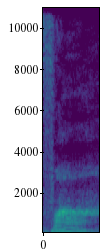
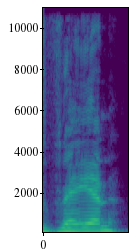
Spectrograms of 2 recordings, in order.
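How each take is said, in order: First: "Vaughn" with a long, open "ah" vowel; pronounced "Vaughn". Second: "Van" with a short "a" as in "man"; pronounced "Van". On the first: Host showing her imagined pronunciation, "Vaughn" with open "ah". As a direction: say "Vaughn" fancily, drawn open like "Vahn". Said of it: "she pronounces it Vaughn". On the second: Host giving the likely real surname, "Van" with short "a". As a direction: say "Van" plainly, rhyming with "can". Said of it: "I think it's actually pronounced Van". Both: Shown as a demonstration.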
